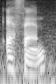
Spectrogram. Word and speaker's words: ephem: There's basically a standard library you can get called FM. It's spelled EPHEM. It's for ephemeris.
